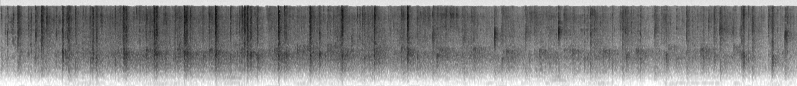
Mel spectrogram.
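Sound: audience applause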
